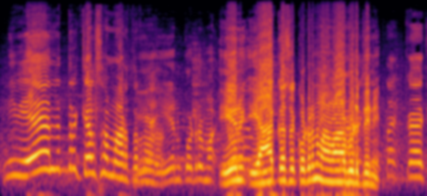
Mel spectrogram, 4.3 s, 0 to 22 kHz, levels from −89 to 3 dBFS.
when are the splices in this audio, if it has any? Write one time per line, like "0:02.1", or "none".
none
